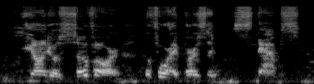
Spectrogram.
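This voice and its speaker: A woman with a gravelly, creaky voice, defiant and swearing freely in a heated livestream rant. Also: on the low side, moderate pace, low-quality recording. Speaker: parent.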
